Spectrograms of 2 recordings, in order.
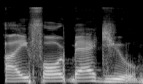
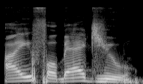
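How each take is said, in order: First: Slow, with "forbade" leaned on firmly; teacher models the sentence, hitting "forbade"; stress on forbade. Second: Slow, with the weight moved onto "I"; stress on I. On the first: Teacher dictating to students, slow with weight on "forbade". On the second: Teacher repeats for students, stressing "I" not "forbade". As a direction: repeat it, now pushing the word "I". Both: Shown as a demonstration.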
